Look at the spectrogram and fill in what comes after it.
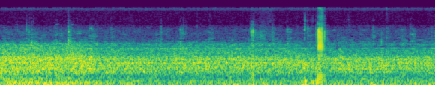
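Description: Passenger train running along the track, heard from inside the carriage: a steady rumble, a little louder in the first second, with a sharp click about three seconds in.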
